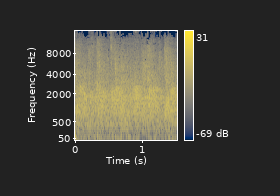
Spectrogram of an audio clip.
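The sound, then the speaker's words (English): A crowd applauds steadily for a woman from the Baltimore grassroots think tank Leaders of a Beautiful Struggle, just awarded a city grant: a dense wash of many hands clapping at an even, sustained loudness with no voices standing out. “Yes, that deserves an applause.”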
